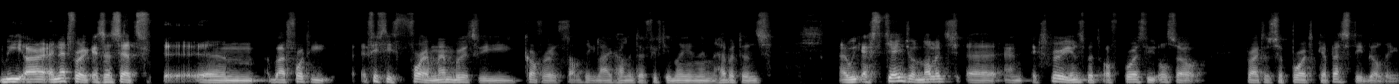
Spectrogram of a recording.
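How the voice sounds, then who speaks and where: A man's normal speaking voice, fairly low in pitch, with ordinary pitch variation, a moderate pace and a quiet background. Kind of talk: conference panel remarks. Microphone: earbuds.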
